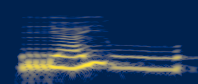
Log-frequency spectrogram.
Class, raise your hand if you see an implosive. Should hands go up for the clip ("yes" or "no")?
no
